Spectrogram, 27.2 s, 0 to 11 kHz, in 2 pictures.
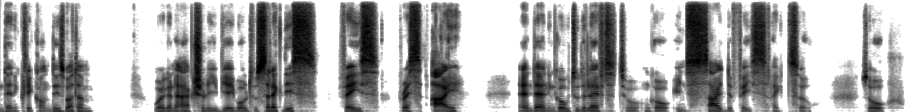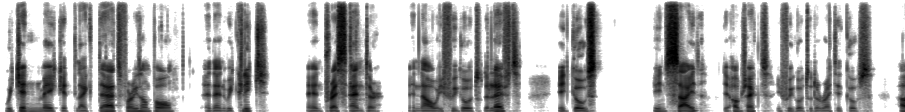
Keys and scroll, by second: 6.5 i, 18.8 Return.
